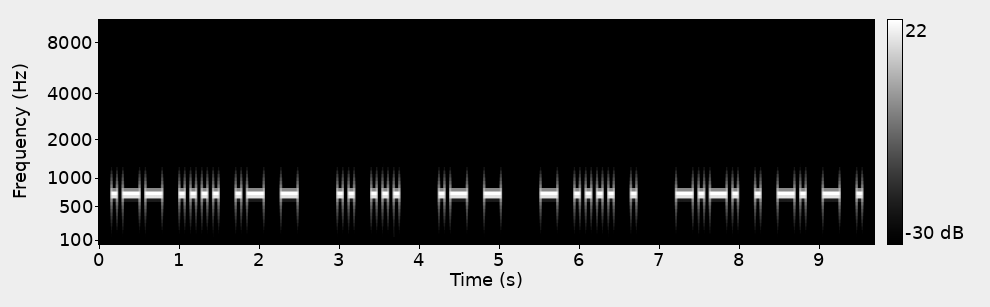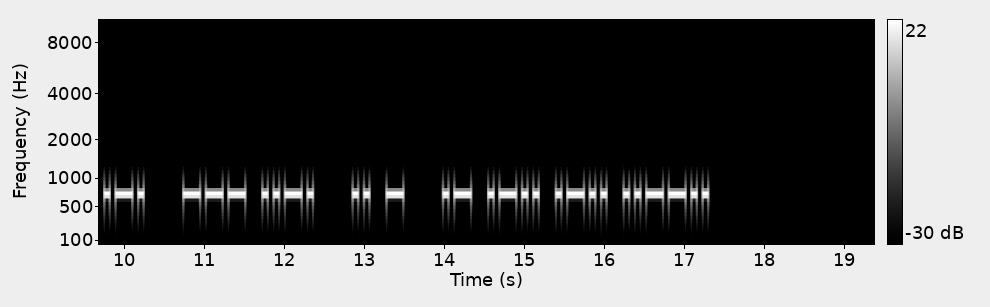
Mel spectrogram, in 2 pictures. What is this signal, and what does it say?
Morse code, heard as a keyed tone, about 17 wpm, 700 Hz. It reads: WHAT IS AT THE CENTER OF IT ALL?
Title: Sentences from Top 1000 Words - Review Part 2 - 17wpm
